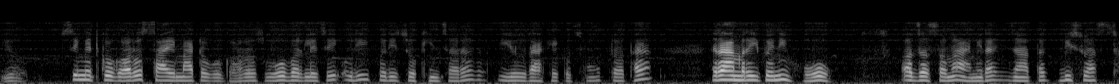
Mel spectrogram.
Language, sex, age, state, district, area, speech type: Nepali, female, 60+, West Bengal, Kalimpong, rural, spontaneous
